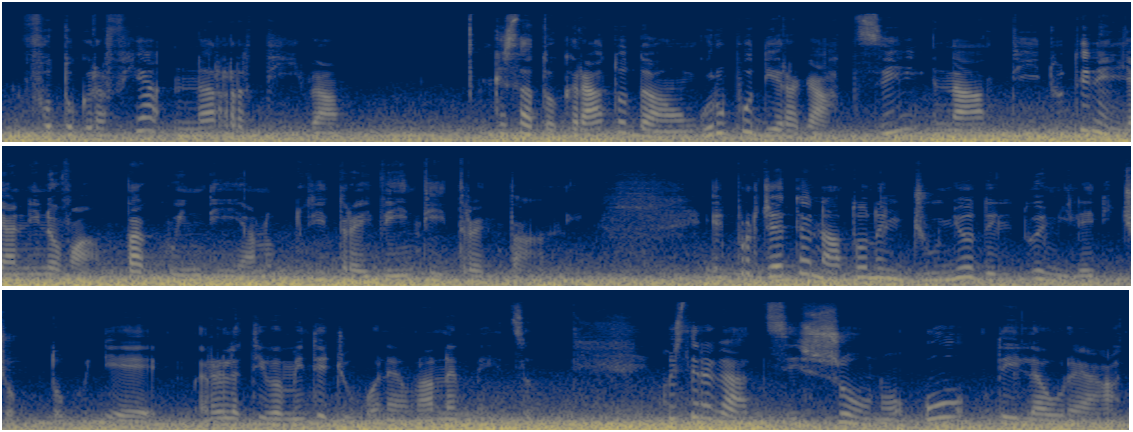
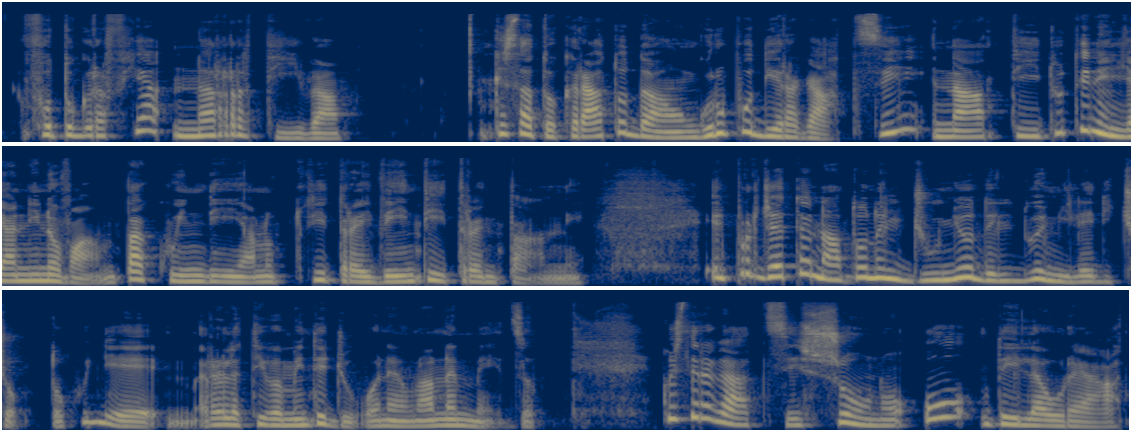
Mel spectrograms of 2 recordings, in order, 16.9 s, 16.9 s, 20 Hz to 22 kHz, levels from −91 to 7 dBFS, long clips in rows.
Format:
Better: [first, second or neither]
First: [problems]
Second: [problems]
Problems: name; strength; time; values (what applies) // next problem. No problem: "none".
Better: second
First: wind noise on the microphone; heavy; as loud as the speech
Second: none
